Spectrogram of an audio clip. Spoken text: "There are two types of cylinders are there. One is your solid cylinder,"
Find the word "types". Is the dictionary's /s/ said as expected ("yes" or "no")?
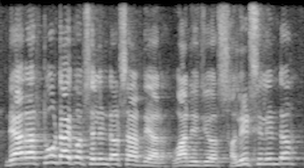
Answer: no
